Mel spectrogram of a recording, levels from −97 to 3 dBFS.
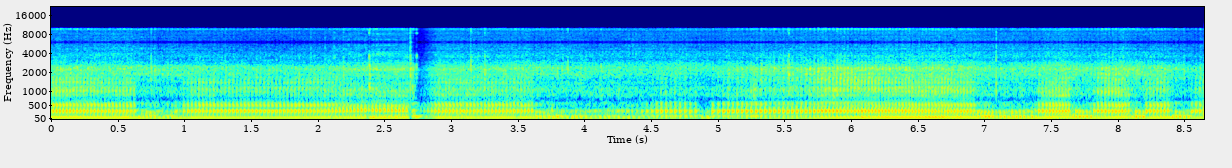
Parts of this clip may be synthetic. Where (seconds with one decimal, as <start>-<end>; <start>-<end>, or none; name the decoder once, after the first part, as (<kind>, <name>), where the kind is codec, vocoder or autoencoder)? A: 2.5-3.1 (vocoder, Vocos)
